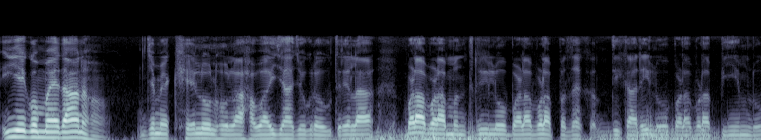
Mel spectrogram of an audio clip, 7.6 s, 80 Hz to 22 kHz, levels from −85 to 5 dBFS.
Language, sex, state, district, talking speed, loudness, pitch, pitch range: Bhojpuri, male, Bihar, Muzaffarpur, 155 wpm, -17 LUFS, 120 Hz, 115-130 Hz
